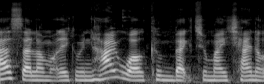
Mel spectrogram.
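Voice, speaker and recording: A woman with a Malaysian accent and a medium-pitched voice talks at a fairly quick pace. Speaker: home baker, cooking vlogger. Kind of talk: cooking tutorial. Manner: casual, hesitant with fillers.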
